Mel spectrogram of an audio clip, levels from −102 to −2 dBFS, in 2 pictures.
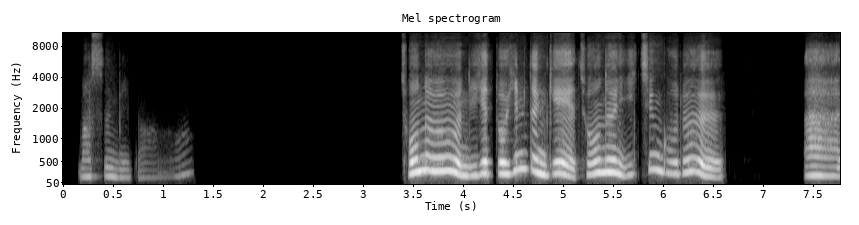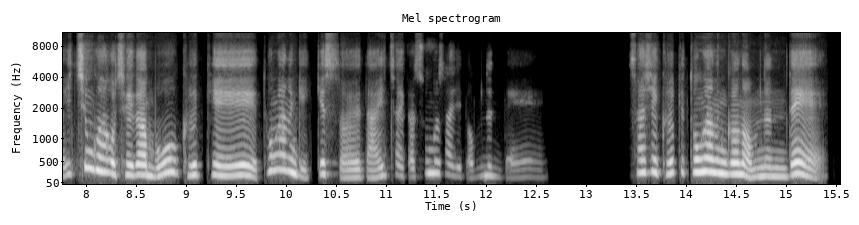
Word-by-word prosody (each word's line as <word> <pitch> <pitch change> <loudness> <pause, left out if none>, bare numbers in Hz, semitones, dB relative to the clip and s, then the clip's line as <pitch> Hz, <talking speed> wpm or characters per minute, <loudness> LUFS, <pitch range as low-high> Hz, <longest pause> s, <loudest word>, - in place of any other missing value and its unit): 맞습니다. 180 -3 -19 2.6
저는 295 -4 +3
이게 225 +5 0
또 245 0 +2
힘든 300 -4 0
게 235 -5 +1
저는 260 +9 +2
이 220 0 -8
친구를 250 - -3 0.8
아 200 -1 -6
이 225 - -8
친구하고 310 -6 +2
제가 225 -1 +2
뭐 230 +7 0
그렇게 215 -3 0
통하는 310 -2 0
게 165 - -10
있겠어요 170 -4 -6
나이 165 +4 -8
차이가 205 -4 -15
20 255 +8 -5
살이 225 -5 -16
넘는데. 170 -3 -17 0.8
사실 270 +1 -2
그렇게 255 +3 -4
통하는 275 0 +4
건 240 -1 +4
없는데 185 +3 -1
230 Hz, 230 characters per minute, -21 LUFS, 190-260 Hz, 2.6 s, 통하는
